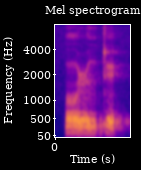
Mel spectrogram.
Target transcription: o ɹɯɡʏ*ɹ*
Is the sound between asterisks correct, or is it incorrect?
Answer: incorrect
